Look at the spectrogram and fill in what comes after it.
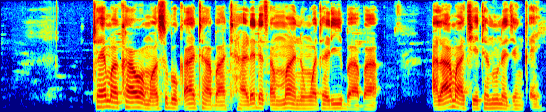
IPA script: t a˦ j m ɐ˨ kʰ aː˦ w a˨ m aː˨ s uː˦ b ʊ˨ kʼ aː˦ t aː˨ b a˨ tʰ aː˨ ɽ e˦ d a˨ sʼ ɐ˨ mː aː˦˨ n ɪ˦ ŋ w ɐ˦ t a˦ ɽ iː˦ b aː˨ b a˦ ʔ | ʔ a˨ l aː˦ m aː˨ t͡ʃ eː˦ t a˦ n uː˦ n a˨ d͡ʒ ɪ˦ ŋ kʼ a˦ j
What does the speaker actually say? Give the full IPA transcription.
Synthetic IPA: t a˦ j m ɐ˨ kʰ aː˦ w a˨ m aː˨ s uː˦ b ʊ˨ kʼ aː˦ t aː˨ b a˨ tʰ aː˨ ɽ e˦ d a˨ sʼ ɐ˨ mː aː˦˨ n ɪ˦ ŋ w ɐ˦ t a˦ ɽ iː˦ b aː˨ b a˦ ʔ | ʔ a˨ l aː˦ m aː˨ t͡ʃ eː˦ t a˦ n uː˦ n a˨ d͡ʒ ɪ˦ ŋ kʼ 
